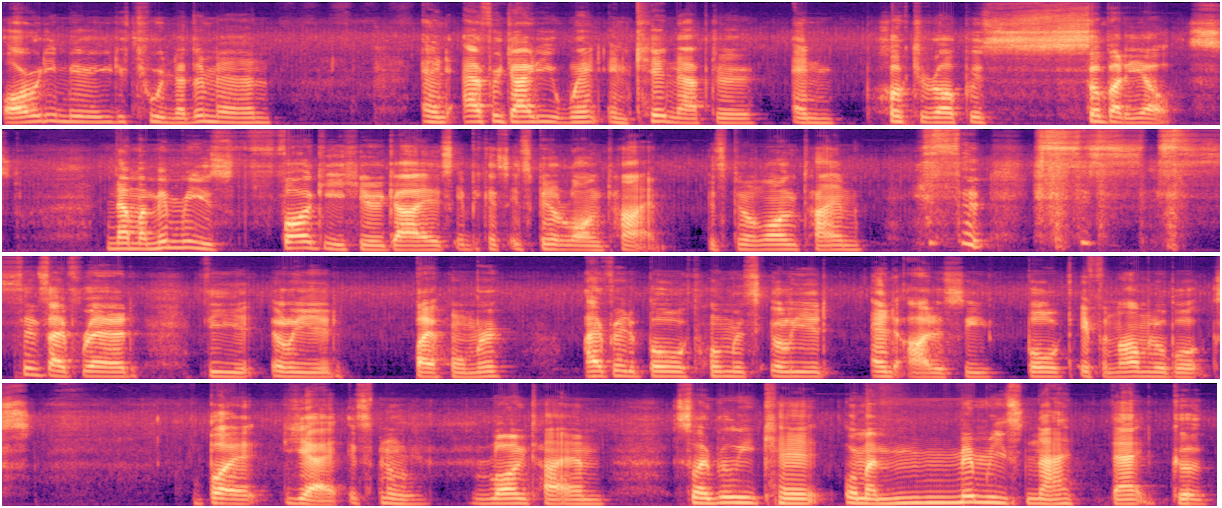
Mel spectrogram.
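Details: Adult male streamer with a self-reported speech impediment, with frequent word and phrase repetitions; speech disfluency (speech impediment).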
